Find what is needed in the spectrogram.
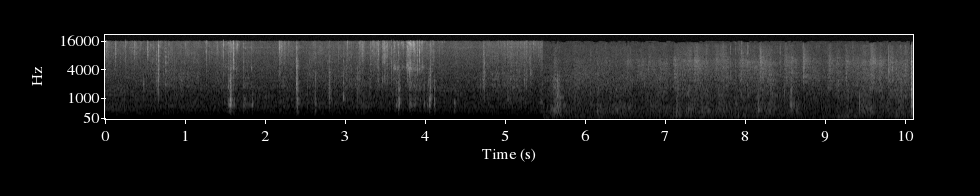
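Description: Faint, scattered soft ticks and rustles of paste-soaked newspaper strips being laid and smoothed onto a balloon by hand, over near silence.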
